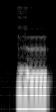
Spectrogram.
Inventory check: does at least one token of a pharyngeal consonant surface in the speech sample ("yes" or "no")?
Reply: no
